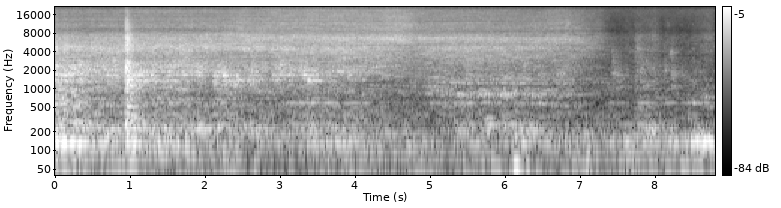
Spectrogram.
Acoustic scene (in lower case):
restroom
